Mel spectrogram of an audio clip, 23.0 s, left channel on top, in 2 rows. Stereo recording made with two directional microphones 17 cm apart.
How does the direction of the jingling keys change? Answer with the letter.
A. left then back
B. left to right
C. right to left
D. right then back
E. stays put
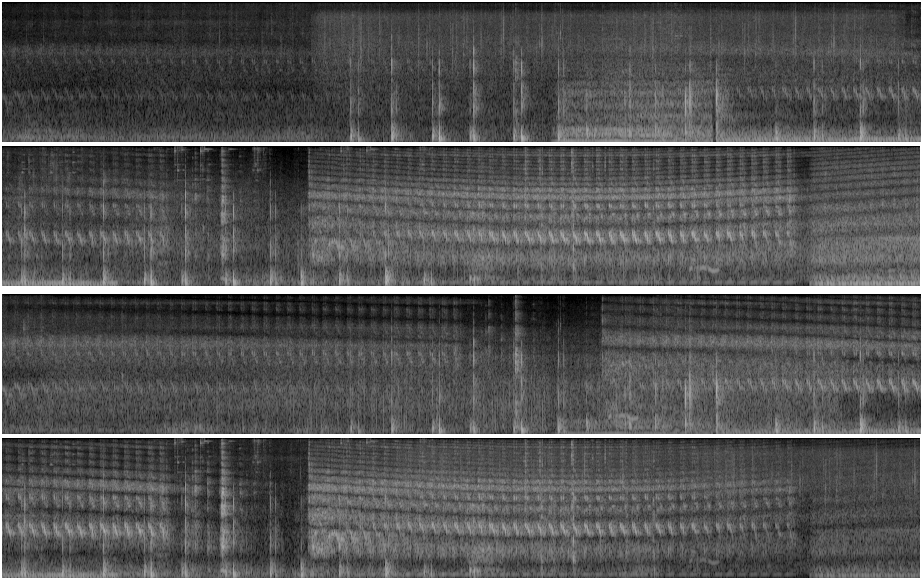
B.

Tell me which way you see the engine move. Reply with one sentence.
You can hear the engine travel towards the left.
